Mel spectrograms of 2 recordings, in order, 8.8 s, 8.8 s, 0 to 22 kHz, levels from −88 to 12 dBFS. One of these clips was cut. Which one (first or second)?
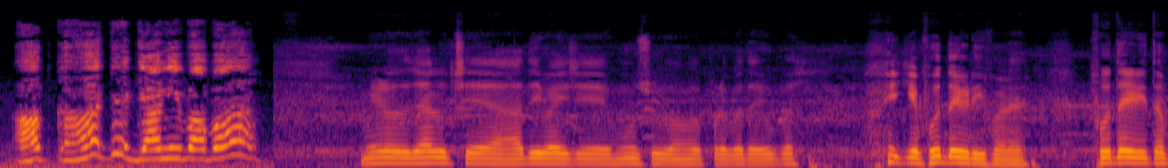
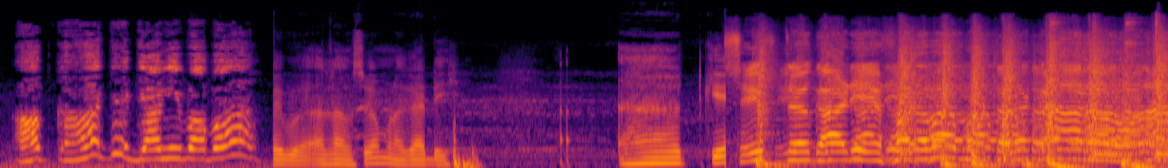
second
